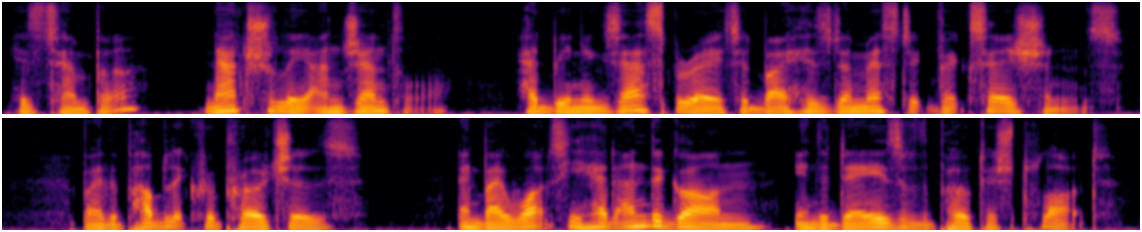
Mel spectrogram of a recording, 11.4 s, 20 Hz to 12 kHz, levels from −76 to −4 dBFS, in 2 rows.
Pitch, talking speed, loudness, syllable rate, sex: 120 Hz, 150 wpm, -19 LUFS, 5.1 syllables/s, male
